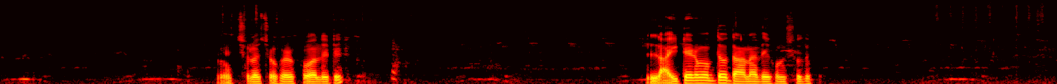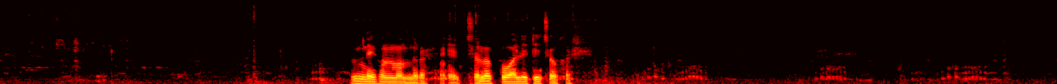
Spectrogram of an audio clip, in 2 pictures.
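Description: Pigeons, quality flying breeds, coo softly in a loft between stretches of someone talking, the low burbling calls faint and intermittent under and around his voice.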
